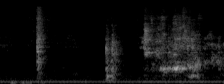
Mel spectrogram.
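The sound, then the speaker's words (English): Water is poured into a glass to drink: two short splashes, then a steady stream lasting about a second. It is fairly quiet, with no talking. “I'm going to drink some water and then we can put them into the maker.”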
